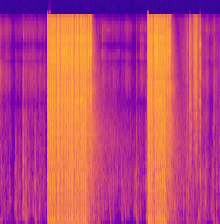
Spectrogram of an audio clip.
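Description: A submachine gun fires in rapid bursts, loud and close.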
